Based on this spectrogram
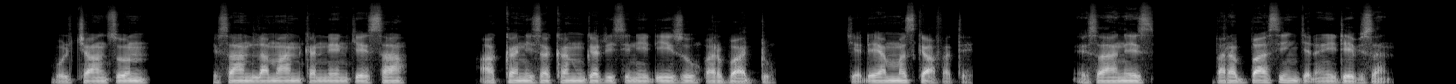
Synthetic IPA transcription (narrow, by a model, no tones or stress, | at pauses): bʊlt͡ʃaːnsʊn | ʔɪsaːnlɐmaːŋkɐnːe̞ːŋke̞ːsːaː | ʔɐ̰kːɐnɪsɐkɐmɡɐrːisɪniːᶑiːs̬ʊb̥ɐɾbaːd̪ːʊ | d͡ʒɛ̰ᶑe̞ːɐmːɐsɡaːfɐt̪ɛ̥ | ʔɪsaːnɪs | bɐɾɐbːaːsiːnd͡ʒɛᶑɐniːd̪e̞ːbɪsɐ̰n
